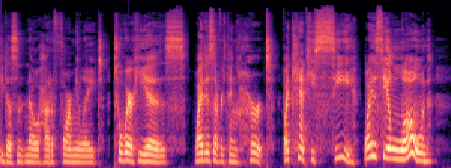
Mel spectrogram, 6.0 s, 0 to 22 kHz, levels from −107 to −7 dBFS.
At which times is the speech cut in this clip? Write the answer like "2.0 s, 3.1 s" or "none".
1.4 s, 2.5 s, 3.7 s, 4.8 s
